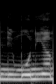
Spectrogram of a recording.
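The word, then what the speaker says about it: pneumonia: Oncogenic transformation और neoplastic transformation, heading डाल लें ओंकोजेनिक ट्रांसफॉर्मेशन, और another term we यूज नियो, P silent है बेटा, नियोप्लास्टिक, जैसे निमोनिया में पी साइलेंट था, नियोप्लास्टिक ट्रांसफॉर्मेशन।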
